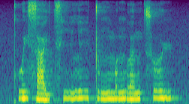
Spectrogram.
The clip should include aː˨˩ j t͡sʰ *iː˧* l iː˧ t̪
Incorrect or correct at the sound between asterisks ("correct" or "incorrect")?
incorrect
